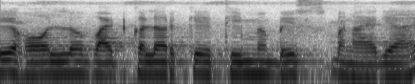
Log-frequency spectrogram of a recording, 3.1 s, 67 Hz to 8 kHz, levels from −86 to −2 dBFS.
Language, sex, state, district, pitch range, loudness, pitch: Hindi, male, Bihar, Samastipur, 115-120 Hz, -15 LUFS, 120 Hz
